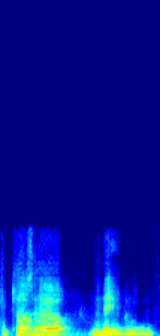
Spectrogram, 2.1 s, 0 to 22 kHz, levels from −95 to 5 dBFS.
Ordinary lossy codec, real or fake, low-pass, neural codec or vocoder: none; fake; 7.2 kHz; codec, 16 kHz, 1 kbps, FreqCodec, smaller model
